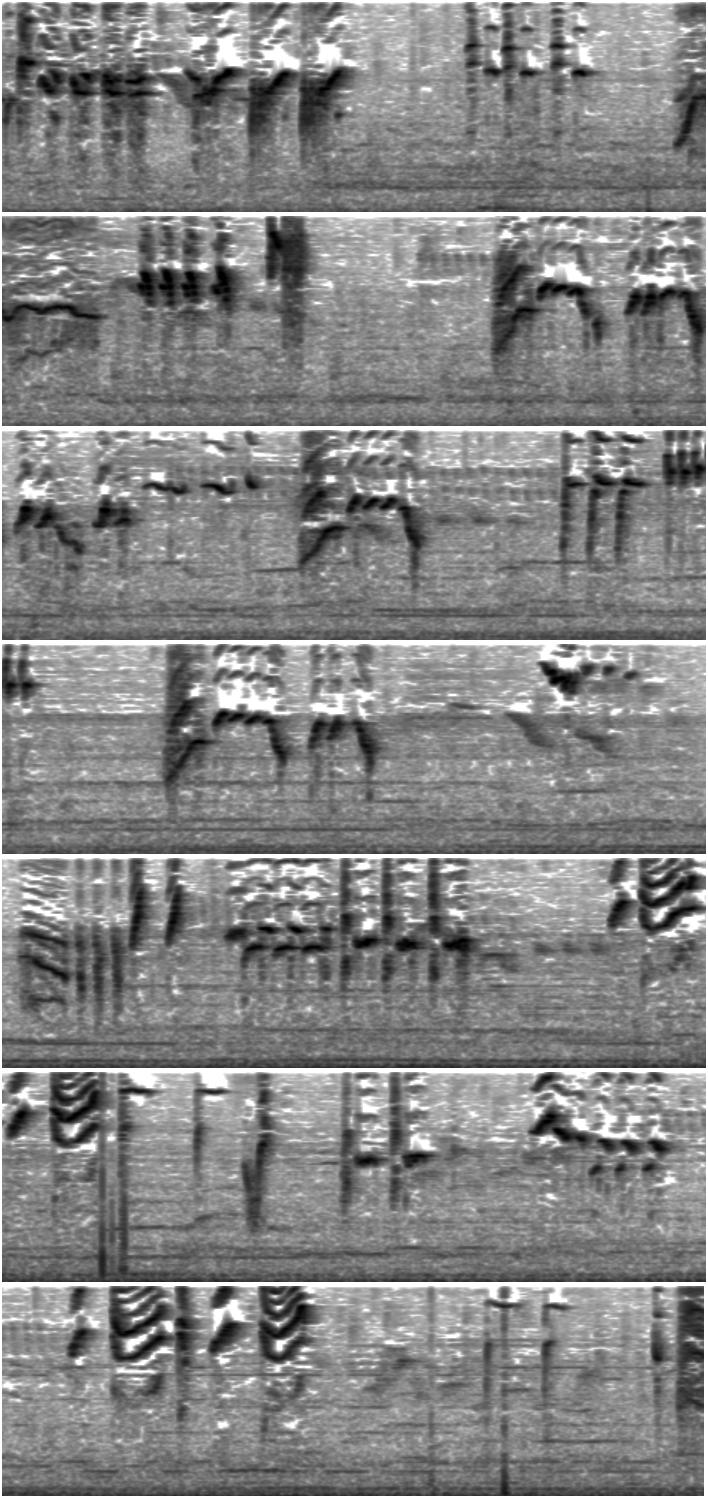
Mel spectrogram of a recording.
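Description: Orange-headed thrush (anis merah) singing in short phrases, one every second or two with brief pauses between. Each phrase is a run of quick falling notes mixed with high, sharp squeaky notes.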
